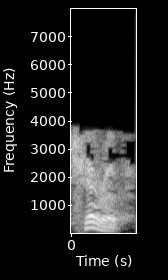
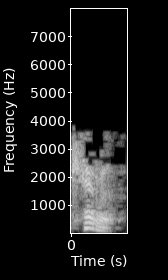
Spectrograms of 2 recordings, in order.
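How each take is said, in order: First: The word begins with a soft ch sound. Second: The word begins with a hard K sound. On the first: This is the softened English form. "we've merely softened the beginning of it" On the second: This is the original Hebrew form. "with a K"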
